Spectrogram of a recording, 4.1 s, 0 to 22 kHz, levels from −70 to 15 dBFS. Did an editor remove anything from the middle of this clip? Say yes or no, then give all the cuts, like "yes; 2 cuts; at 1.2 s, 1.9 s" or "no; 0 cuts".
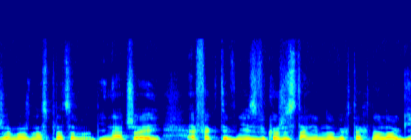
yes; 2 cuts; at 1.0 s, 1.9 s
